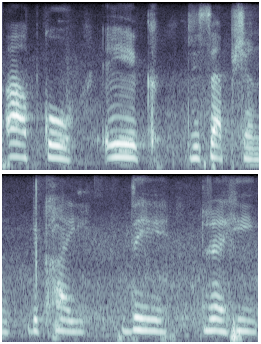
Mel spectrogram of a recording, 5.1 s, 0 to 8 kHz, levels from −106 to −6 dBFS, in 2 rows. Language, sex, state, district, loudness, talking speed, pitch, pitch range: Hindi, female, Haryana, Rohtak, -18 LUFS, 80 wpm, 215 Hz, 200-230 Hz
